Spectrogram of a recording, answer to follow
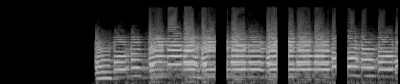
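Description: Music, starting about a second in after silence, played in short phrases broken by brief gaps of silence.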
